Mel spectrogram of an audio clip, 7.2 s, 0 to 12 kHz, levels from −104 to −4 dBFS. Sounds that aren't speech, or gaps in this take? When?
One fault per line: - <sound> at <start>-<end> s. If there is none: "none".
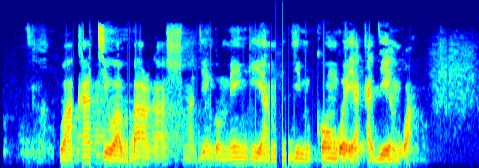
- dropout at 4.1-4.2 s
